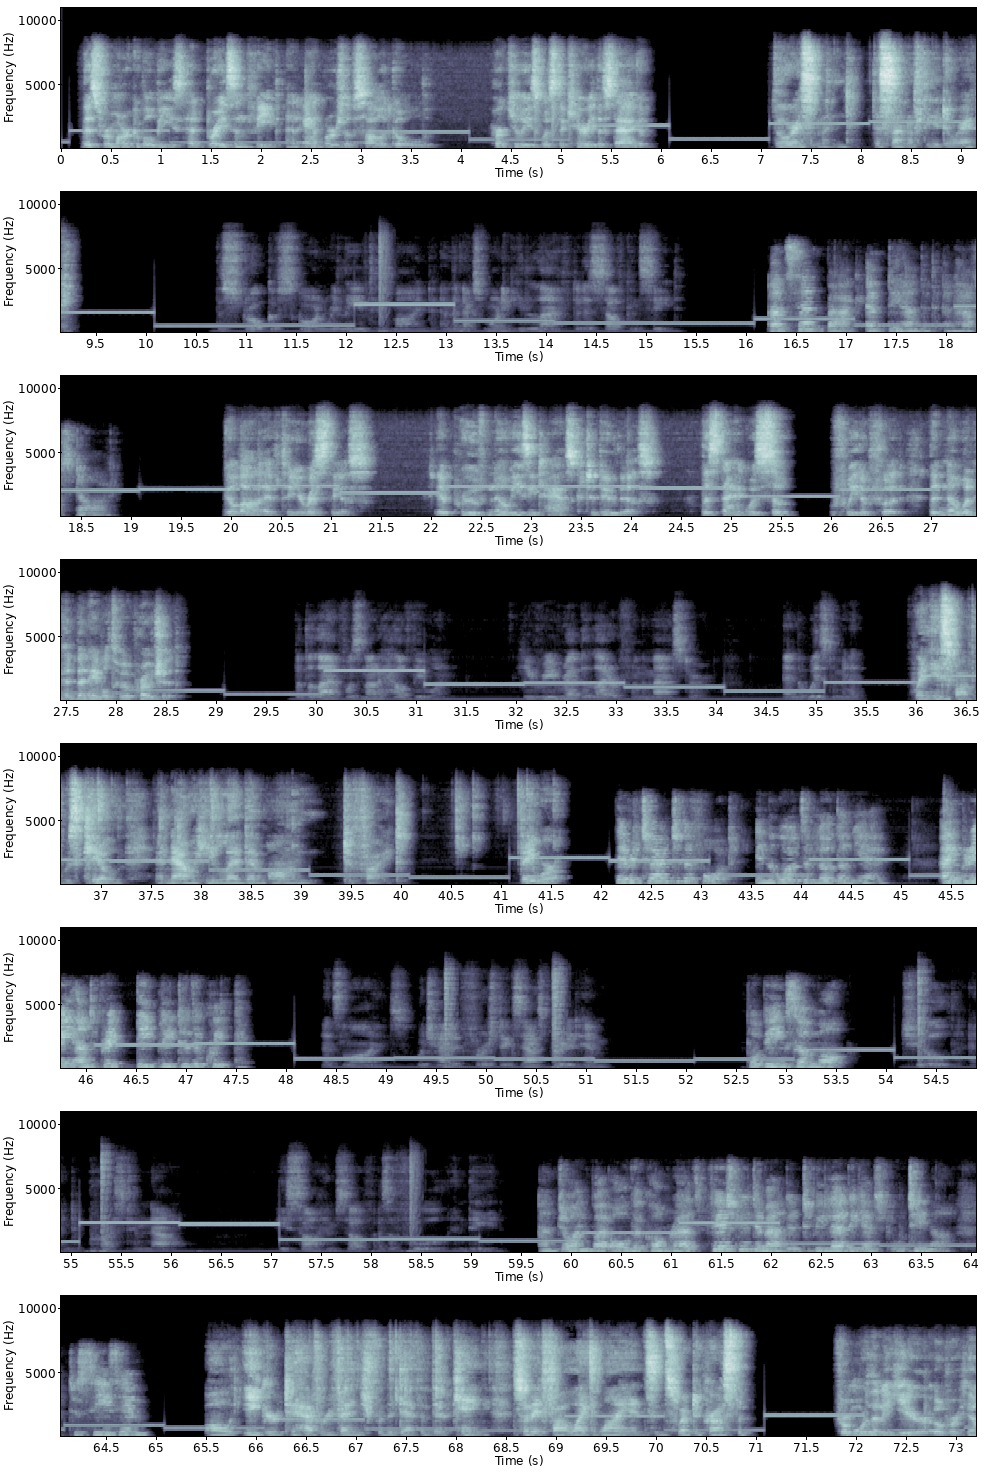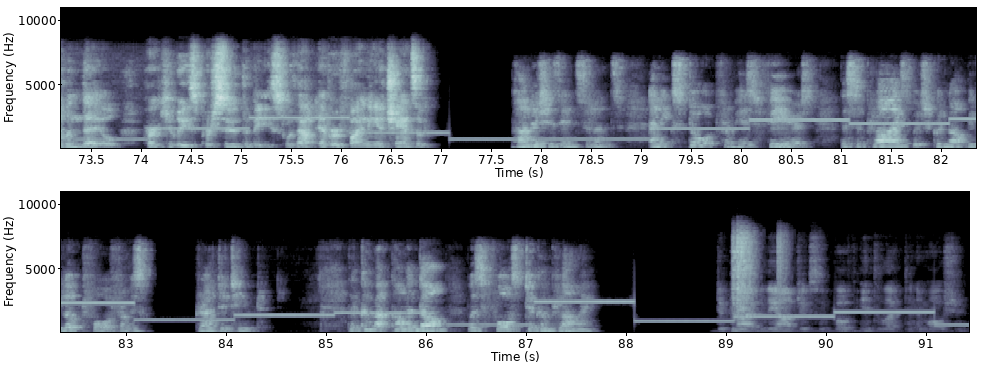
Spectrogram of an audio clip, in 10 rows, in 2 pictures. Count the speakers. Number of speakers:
four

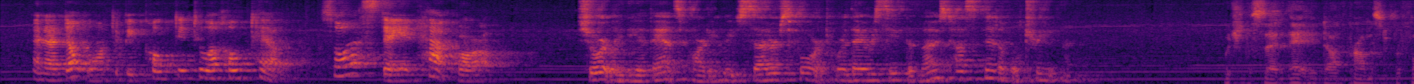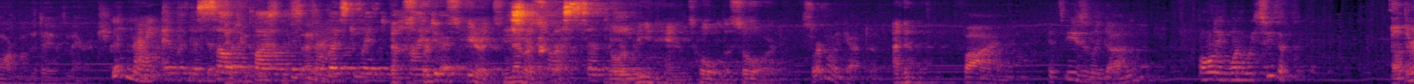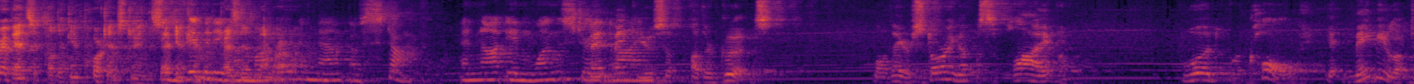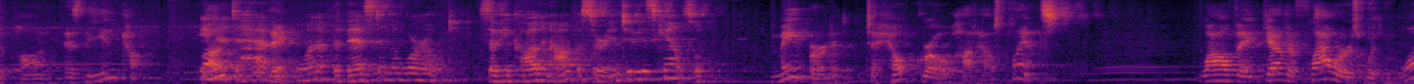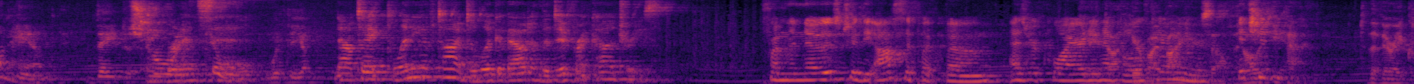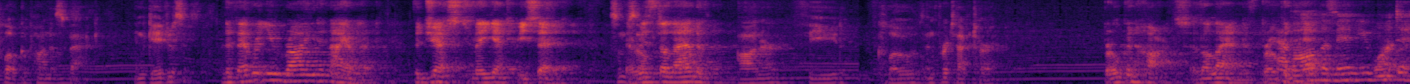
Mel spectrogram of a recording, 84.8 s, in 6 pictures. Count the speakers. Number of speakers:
ten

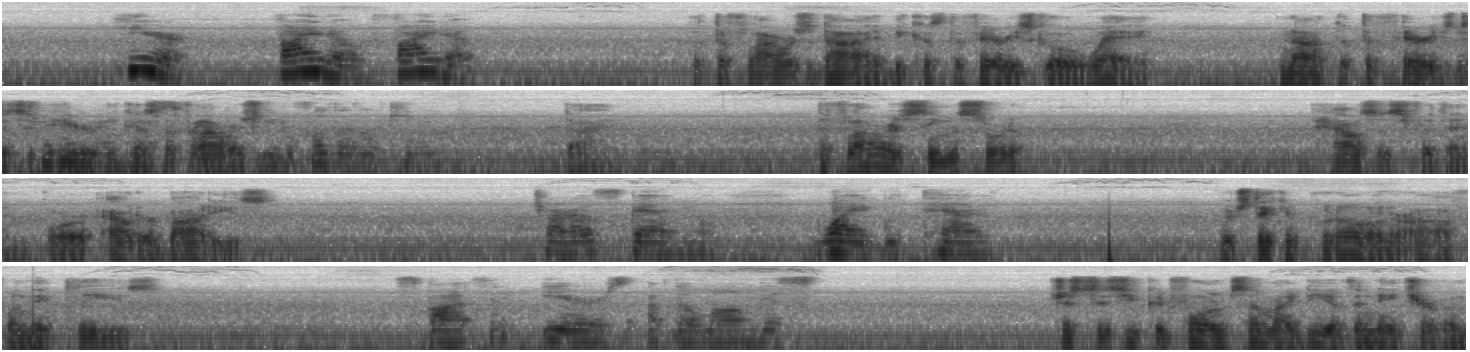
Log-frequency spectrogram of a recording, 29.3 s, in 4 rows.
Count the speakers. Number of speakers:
two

